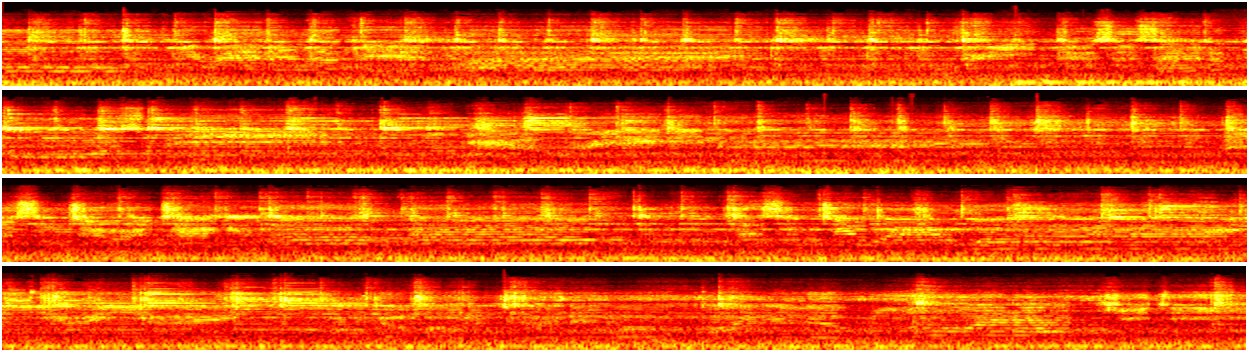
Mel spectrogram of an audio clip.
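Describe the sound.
Loud, steady road noise inside a moving car: a constant low rumble and broad hiss that never lets up, with indistinct voices faintly mixed in underneath.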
